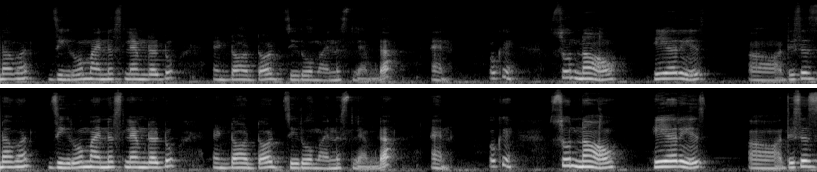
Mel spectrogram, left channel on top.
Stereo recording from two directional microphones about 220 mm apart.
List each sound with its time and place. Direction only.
0.0 s a woman's voice: 40° right (ahead or behind)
